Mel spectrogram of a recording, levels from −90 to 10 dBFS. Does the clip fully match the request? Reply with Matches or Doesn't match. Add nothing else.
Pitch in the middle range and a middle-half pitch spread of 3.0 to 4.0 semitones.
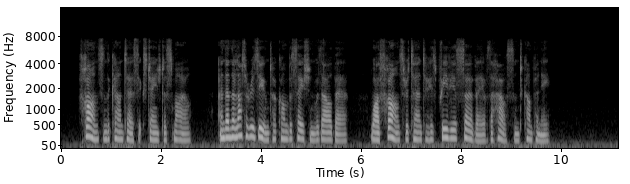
Matches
